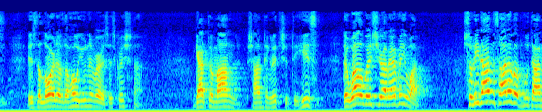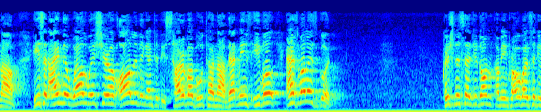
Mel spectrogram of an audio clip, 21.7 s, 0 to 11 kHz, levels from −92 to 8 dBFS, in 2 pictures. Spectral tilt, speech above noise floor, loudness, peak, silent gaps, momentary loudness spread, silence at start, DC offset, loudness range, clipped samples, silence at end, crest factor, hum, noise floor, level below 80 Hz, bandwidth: -4 dB/octave; 35 dB; -19 LUFS; -4 dBFS; none; 18 LU; 0.55 s; 2%; 7 LU; under 0.1%; 0 s; 18 dB; none; -55 dBFS; -58 dBFS; 8 kHz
